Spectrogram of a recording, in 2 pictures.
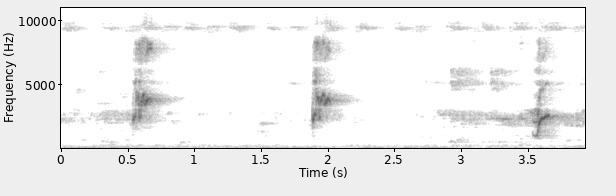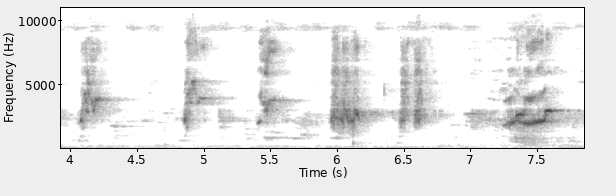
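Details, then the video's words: Starling (jalak) delivering a loose string of sharp chirps and squeaky whistles, sparse at first, then quicker and denser, ending in a louder harsh burst, with nothing else clearly heard. "suwara //burung jalak//"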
